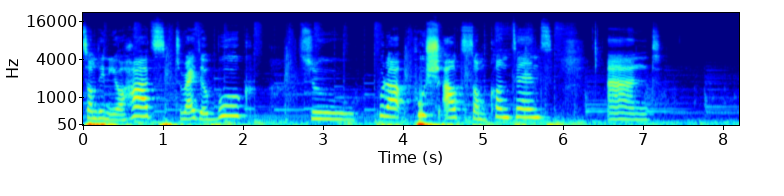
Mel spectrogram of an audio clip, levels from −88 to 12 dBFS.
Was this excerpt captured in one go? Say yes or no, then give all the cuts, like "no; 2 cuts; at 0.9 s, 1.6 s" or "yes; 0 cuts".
yes; 0 cuts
